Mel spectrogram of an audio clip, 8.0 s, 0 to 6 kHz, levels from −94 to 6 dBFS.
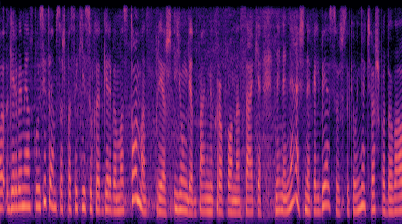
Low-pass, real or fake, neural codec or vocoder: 5.4 kHz; fake; codec, 24 kHz, 3.1 kbps, DualCodec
